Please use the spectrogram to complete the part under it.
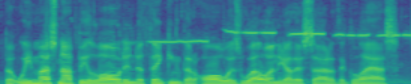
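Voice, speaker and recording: Man narrating from a worn VHS tape. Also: medium pitch. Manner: calm, measured, gently descriptive. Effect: worn VHS tape copy with faint hiss. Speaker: narrator and host of a backyard birding video. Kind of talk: scripted documentary narration.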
